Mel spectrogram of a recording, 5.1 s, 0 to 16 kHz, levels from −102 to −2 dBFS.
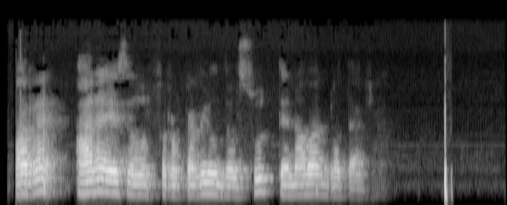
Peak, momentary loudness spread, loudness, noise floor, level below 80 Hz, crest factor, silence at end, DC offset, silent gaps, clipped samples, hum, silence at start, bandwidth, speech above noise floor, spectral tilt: -2 dBFS; 10 LU; -22 LUFS; -68 dBFS; -66 dBFS; 22 dB; 0.6 s; under 0.1%; none; under 0.1%; none; 0.15 s; 10.5 kHz; 46 dB; -7 dB/octave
